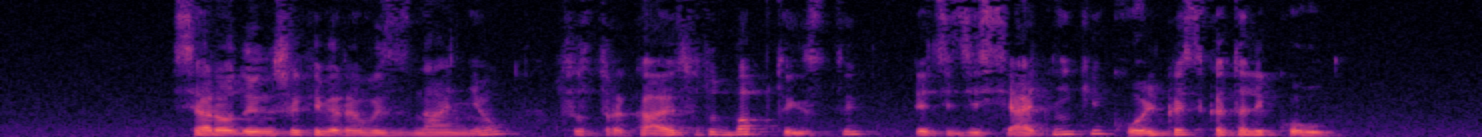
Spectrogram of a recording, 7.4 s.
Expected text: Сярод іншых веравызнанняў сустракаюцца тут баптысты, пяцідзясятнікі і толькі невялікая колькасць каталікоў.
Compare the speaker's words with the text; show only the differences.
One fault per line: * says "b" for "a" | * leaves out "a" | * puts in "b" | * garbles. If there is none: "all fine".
* leaves out "і толькі невялікая"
